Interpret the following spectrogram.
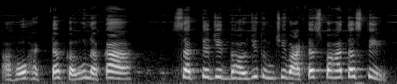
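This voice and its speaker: A woman's voice: sits high, normal speed, a little mellow, lightly acted. A woman voicing a chatty, complaining middle-aged woman in a storybook reading. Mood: fussy.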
